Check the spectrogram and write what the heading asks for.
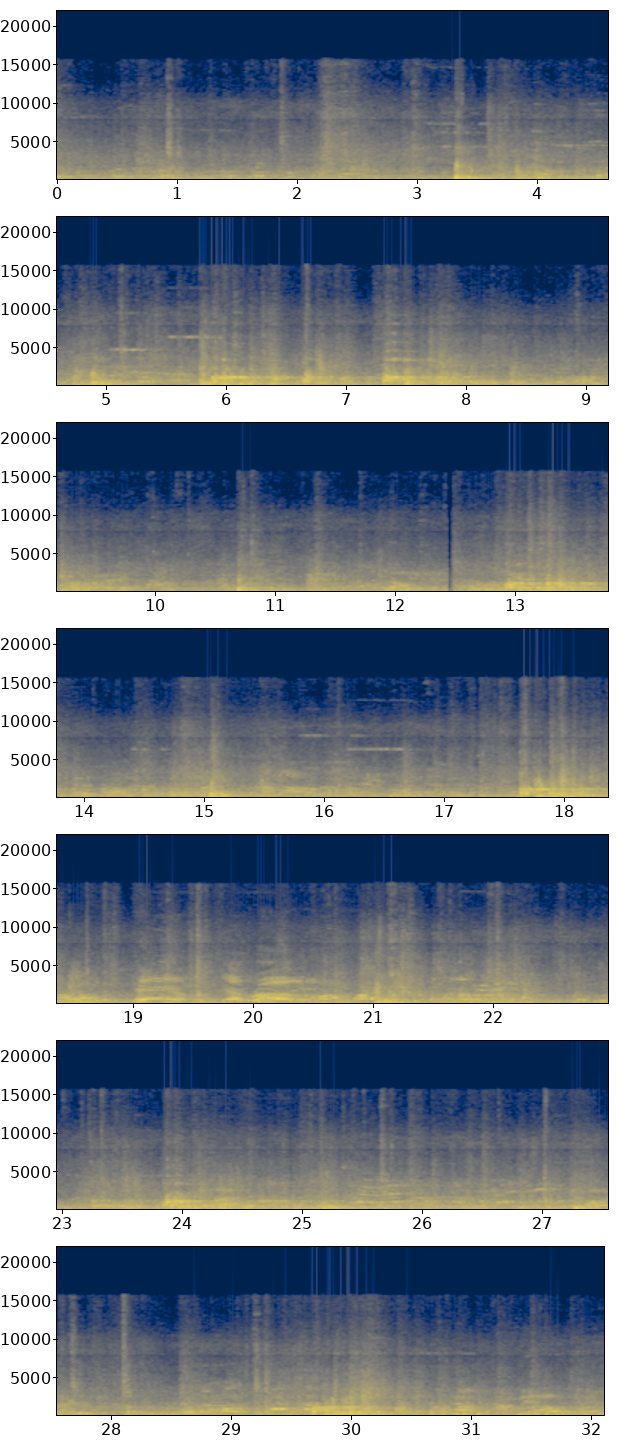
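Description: Bowling balls rolling down wooden lanes with a sudden crash of pins about three seconds in and further clattering impacts later, amid the talking of people in the alley.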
